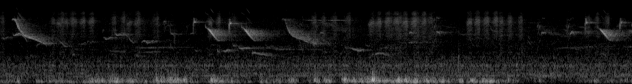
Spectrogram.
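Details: Male Great Tit in March 2015 at Jarun in Zagreb, Croatia, giving a loose series of quick, high, down-slurred notes, some in pairs, over steady low-pitched background noise.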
